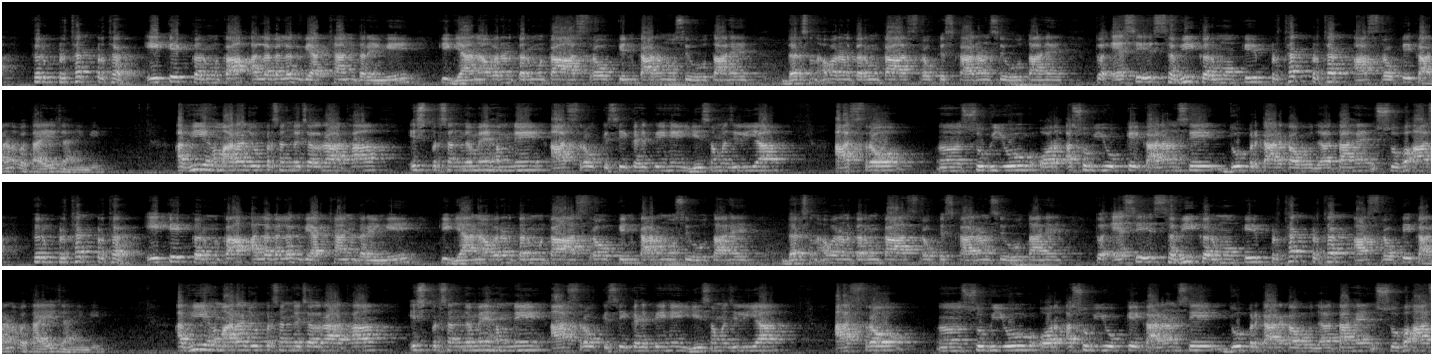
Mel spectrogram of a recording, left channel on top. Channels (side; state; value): both; normal; correlation 0.61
